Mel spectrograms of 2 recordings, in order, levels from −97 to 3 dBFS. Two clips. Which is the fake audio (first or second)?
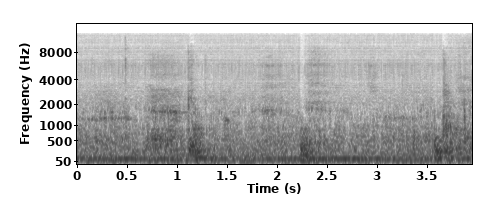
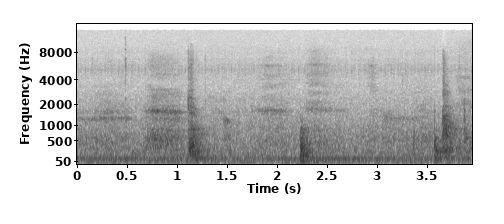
first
